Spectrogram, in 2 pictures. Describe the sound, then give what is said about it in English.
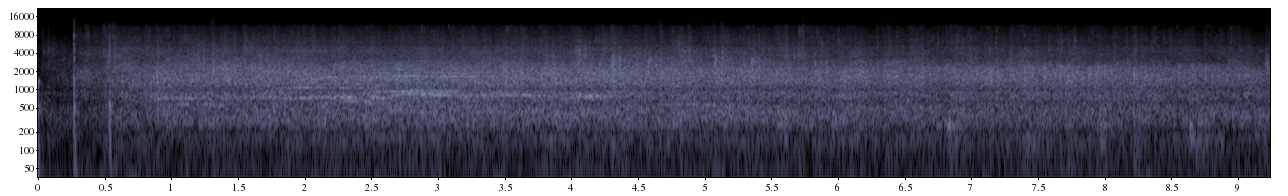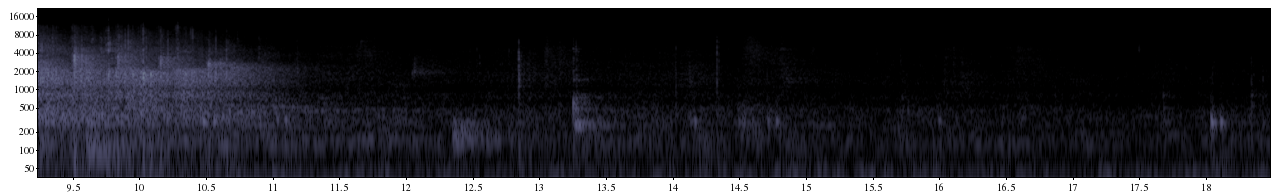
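An audience applauds loudly and steadily for about ten seconds as the first storyteller comes up onto the stage, the clapping dense and sustained before it fades out into near quiet. “And with that, I would invite you to applaud our first storyteller up onto the stage.”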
